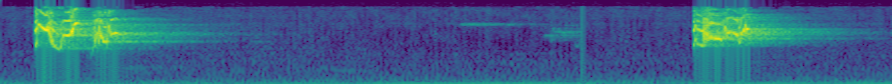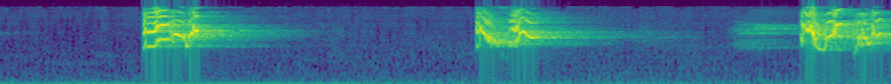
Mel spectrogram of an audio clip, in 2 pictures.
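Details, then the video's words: Lovebird ngekek chatter used to lure other lovebirds into calling: five raspy squawking bursts about a second apart, over a steady low mechanical hum. "Buat Mancing Lovebird Bagus Ini | Lovebird Ngekek"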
